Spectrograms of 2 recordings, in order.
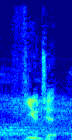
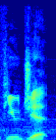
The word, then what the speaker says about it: Fugit: Zan Fugit. Fugit? Fugit. Fugit? Like fugitive, just Fugit.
